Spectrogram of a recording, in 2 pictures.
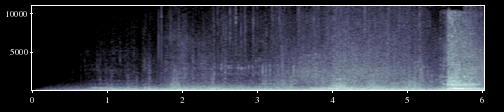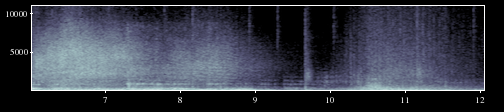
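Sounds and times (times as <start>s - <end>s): low rumble: 0.1s - 11.7s
bright hissing swell: 5.5s - 9.7s
heavy boom: 5.5s - 10.0s.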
